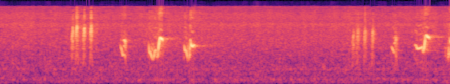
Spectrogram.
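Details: Stripe-throated bulbul used as a decoy, hung by a stream while wild birds approach without landing. Two lively phrases of clear, sliding chirps, several quick notes each, separated by a pause of over a second.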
